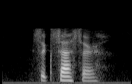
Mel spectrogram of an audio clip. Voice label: "successor", English; AWL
